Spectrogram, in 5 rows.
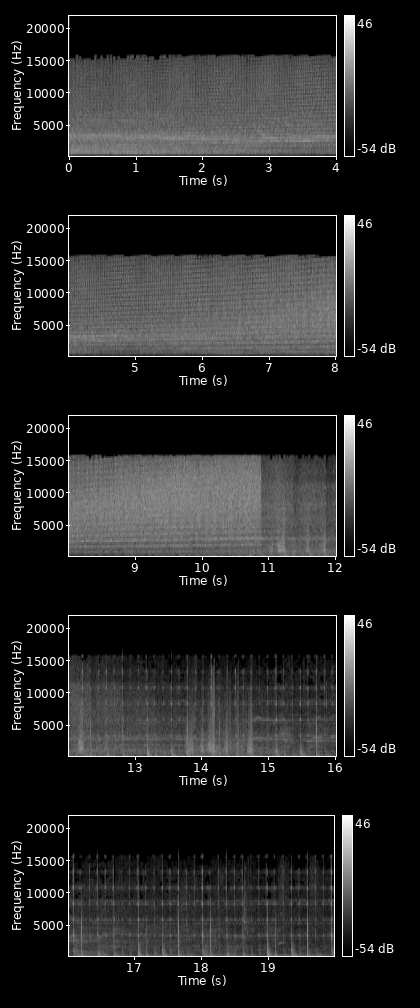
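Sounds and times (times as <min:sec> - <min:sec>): crowd cheering: 0:00.0 - 0:20.0
electronic dance music build-up: 0:01.4 - 0:20.0
bass-heavy drop: 0:04.7 - 0:20.0.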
